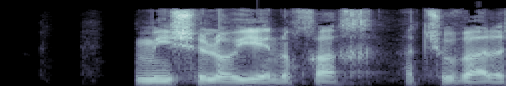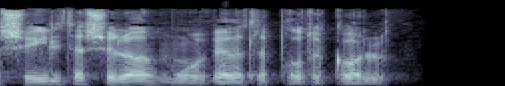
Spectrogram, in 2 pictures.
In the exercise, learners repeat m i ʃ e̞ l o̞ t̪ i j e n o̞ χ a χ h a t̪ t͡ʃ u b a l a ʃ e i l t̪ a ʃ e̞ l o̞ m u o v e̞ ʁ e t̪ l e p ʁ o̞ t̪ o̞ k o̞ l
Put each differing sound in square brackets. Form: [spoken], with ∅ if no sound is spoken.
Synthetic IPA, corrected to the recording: m i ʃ e̞ l o̞ [∅] i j e n o̞ χ a χ h a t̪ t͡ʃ u [v] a l a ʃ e i l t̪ a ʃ e̞ l o̞ m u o v e̞ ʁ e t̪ l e p ʁ o̞ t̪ o̞ k o̞ l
